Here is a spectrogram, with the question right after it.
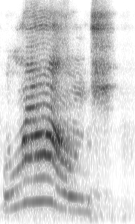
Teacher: ends with a final J voiced J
